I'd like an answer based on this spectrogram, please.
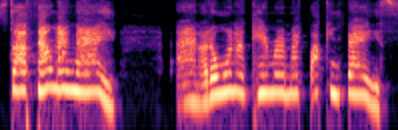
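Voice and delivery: high-pitched, screamed outburst. Recounting what a filmed man said to the cameras, retelling his scream. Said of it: "he's screaming".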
